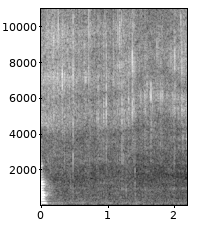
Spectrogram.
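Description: Food sizzling steadily in a pan on the stove: an even, high hiss.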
